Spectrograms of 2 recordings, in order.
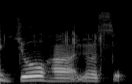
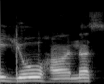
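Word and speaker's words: Johannes: अब यहाँ पे लिखा है जोहानस, लेकिन इसको जर्मन में प्रोनाउंस कैसे करेंगे? योहानस, योहानस।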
